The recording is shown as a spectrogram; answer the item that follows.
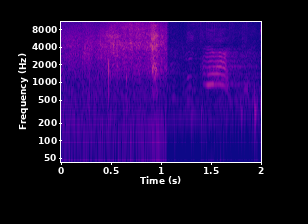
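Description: Faint room tone, with a brief faint pitched sound about one and a half seconds in.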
